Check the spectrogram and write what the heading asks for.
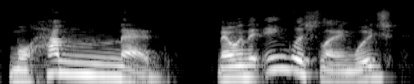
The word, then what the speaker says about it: Muhammad: And because there are two M's, you're going to pronounce that M with a bit more strength. You're going to stress that M sound, Muhammad.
